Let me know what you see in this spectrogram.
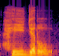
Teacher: huruf jim yaitu mempunyai sifat qalqalah. Maka kita pantulkan saja dulu hija tinggal masukkan ke ro.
